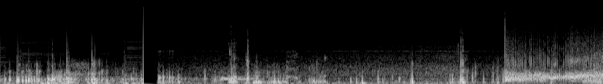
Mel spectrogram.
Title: stomach growling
